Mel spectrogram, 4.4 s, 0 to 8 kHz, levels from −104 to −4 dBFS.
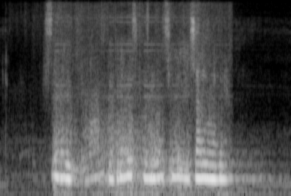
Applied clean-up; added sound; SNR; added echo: neural separator model SepFormer DNS4.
